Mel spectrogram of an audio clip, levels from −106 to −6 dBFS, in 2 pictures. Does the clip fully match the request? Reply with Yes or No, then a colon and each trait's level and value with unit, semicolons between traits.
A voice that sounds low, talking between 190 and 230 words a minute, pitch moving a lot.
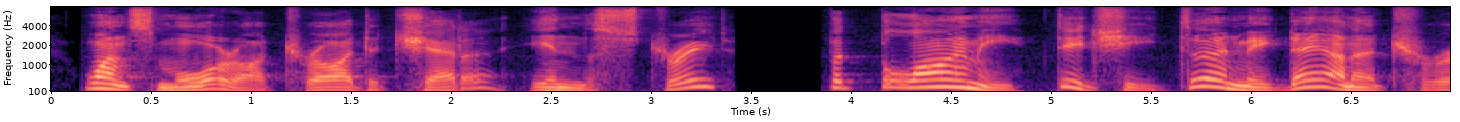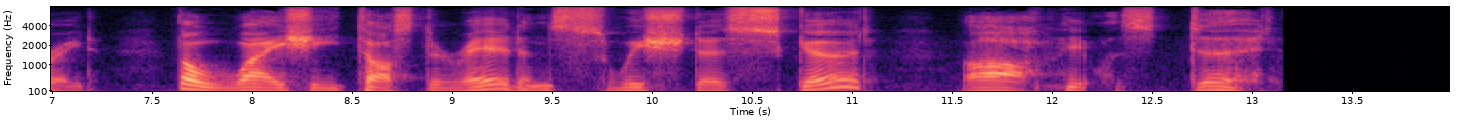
No: low, 115 Hz; average, 140 wpm; wide, 5.9 semitones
